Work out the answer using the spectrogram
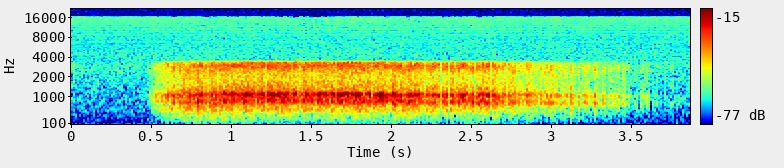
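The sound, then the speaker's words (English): A slow, deep breath for a guided breathing exercise, heard as one steady, airy rush of about three seconds. It swells quickly, then tapers off gently, with no talk over it. “Take a deep breath, gentle, through your nostrils, and exhale through your mouth. Let's do it together.”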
